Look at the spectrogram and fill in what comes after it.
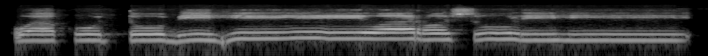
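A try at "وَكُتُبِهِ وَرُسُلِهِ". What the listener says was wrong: wa kutubihi waru ya, bukan warasul. Wa kutubihi wa rusulihi.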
